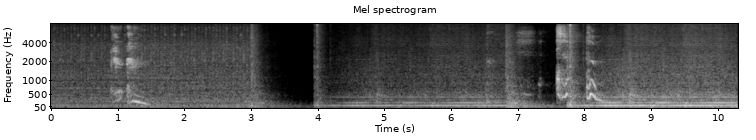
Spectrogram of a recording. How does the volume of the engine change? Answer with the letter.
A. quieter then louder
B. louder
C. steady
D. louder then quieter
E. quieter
B.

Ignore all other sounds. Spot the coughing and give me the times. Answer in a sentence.
The coughing can be heard from 0.9 to 1.6 s and from 6.5 to 8.4 s.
